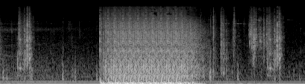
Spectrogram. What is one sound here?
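Gunfire bursts out in loud rapid shots.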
